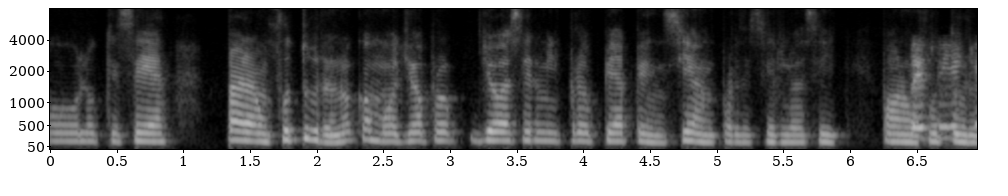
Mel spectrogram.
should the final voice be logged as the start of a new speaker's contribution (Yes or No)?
Yes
